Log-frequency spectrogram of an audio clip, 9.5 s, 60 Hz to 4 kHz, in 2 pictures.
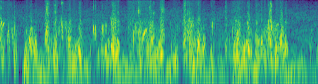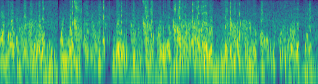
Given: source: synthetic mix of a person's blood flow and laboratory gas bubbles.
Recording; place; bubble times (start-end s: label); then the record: Doppler ultrasound of blood flow; precordium
0.00-0.29 s: bubbles
0.38-0.46 s: bubbles
0.66-1.08 s: bubbles
1.33-1.82 s: bubbles
1.92-2.48 s: bubbles
2.54-3.03 s: bubbles
3.15-3.22 s: bubbles
3.37-4.27 s: bubbles
4.85-5.63 s: bubbles
5.74-6.42 s: bubbles
6.54-7.29 s: bubbles
7.35-8.60 s: bubbles
8.65-9.23 s: bubbles
9.32-9.47 s: bubbles
9.53-9.55 s: bubbles
From the record:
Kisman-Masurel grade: 342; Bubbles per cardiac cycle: rolling drumbeat, 9 or more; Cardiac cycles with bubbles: 100%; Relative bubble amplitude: moderate (0.250 to 0.450); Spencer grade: 3 (all of the cardiac periods contain showers or single bubble signals, but not dominating or overriding the cardiac motion signals); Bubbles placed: anywhere in the cardiac cycle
